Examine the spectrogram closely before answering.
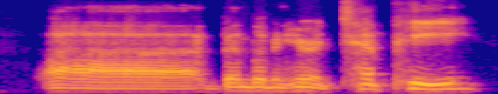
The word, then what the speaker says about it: Tempe: So I've been living here in Tempe. That's how you know how to hit the I like that. Those syllables, like Tempe, not Chandler or Scottsdale, but Tempe.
